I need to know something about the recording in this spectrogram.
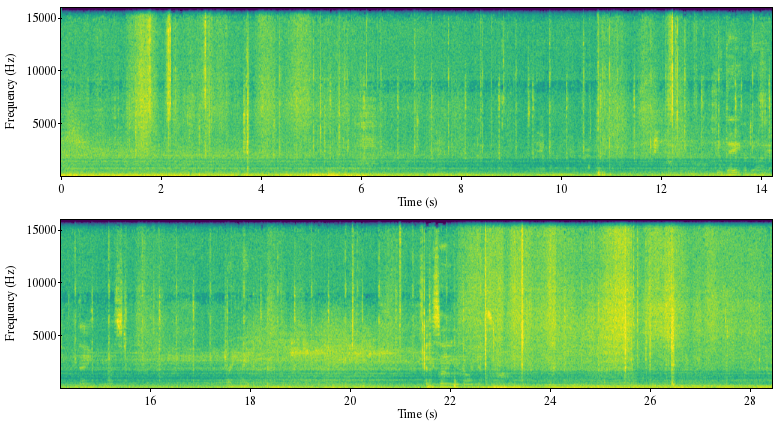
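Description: Car cabin noise while driving: a steady low engine and road rumble, with a few light clicks and rattles inside the car.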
